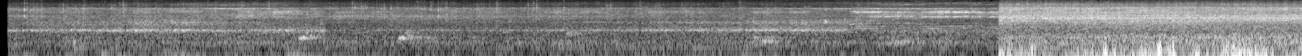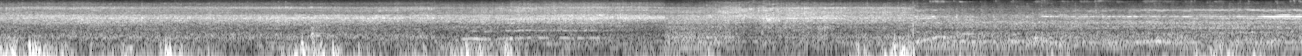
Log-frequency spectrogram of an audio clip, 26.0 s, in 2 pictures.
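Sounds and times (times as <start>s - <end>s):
plastic wheels rattling on rails: 0.1s - 7.8s
toy train motors whirring: 0.1s - 26.0s.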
